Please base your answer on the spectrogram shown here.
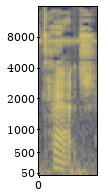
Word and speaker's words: Thatch: However, something that most people don't know is that the H is supposed to be silent. So it's tatch.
